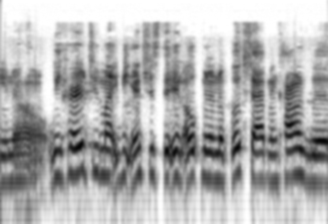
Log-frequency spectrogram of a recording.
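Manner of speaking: ordinary talk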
